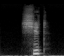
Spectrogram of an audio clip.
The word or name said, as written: shit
